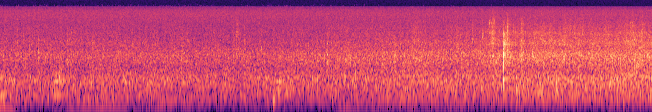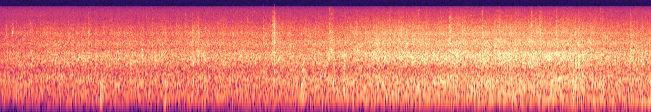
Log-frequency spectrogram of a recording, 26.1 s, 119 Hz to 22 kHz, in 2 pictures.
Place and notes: Oak leaves fall in the field moved by wind in winter
Zacatecas, México, 12 February 2022, ~12:00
